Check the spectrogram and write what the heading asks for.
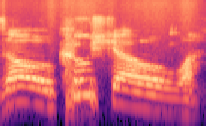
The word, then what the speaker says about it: Zokusho: It's pronounced Zokushou.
